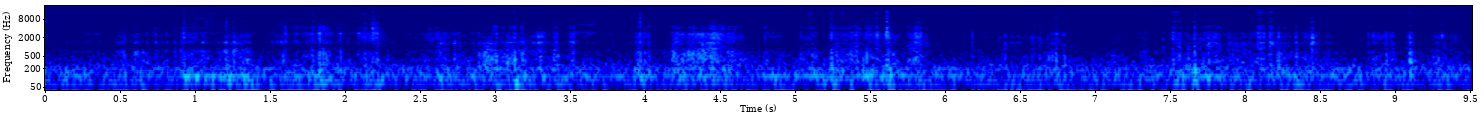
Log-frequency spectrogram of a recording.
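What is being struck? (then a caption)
Soft plastic phone case. An empty translucent soft plastic phone case with a floral print is held in the hands and bent while fingernails scratch and rub across it. The result is a steady, quiet stream of crinkling, scratching and light crackling, with frequent small clicks throughout.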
